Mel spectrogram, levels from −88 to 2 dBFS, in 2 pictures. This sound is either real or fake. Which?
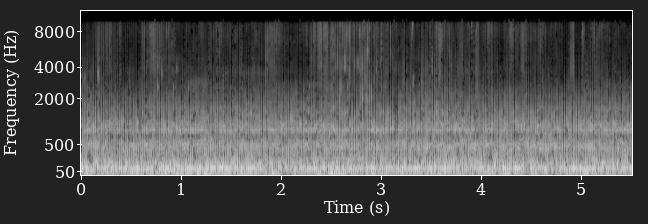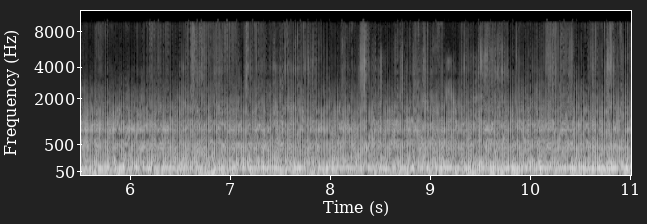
fake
